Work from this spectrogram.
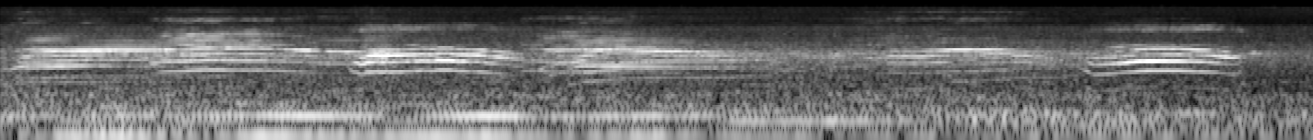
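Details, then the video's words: Several domestic cats, including a ginger and a silver cat, meowing pitifully at meal time; overlapping drawn-out harmonic meows, some rising then falling, repeated about once a second over a low steady hum. "little cats , tom cat , ginger cat , silver cat meows pitifully at meal times"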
